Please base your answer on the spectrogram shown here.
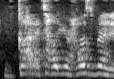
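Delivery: loud, high-pitched urging; pushy inner voice, pleading loudly; insistent inner resistance. Acted. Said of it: "the resistance is telling me".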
